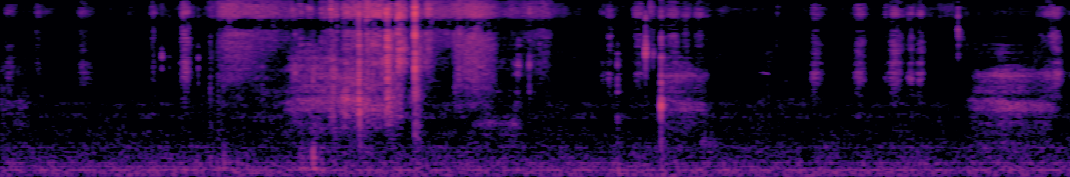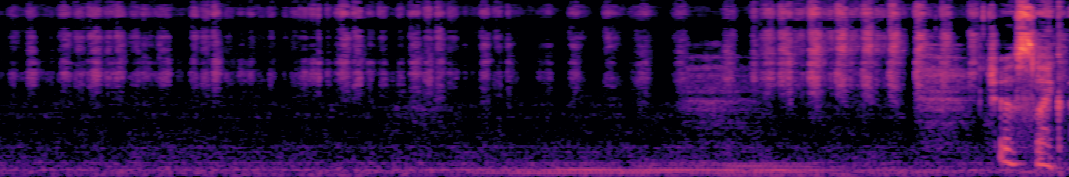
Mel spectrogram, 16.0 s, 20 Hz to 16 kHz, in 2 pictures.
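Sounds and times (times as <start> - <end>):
steady low hum: 0.0 - 16.0
marker scratching on card: 7.9 - 13.0, 13.6 - 15.4.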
